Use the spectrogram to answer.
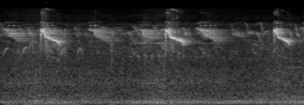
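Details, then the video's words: Female Oriental white-eye in breeding condition calling to the male: high, thin descending whistled notes repeated about every one and a half seconds, with soft twittering between them. "Suara Burung PLECI BETINA Birahi MEMANGGIL JANTAN"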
